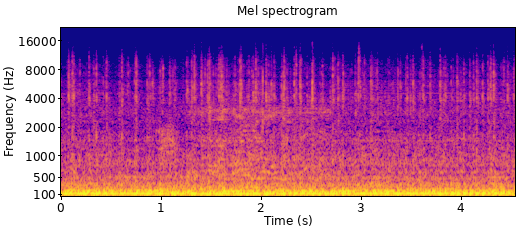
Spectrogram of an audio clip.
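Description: An injected nitro drag racing car idles at low RPM at a dragway, a steady, deep rumbling engine drone with a strong low hum that keeps going without a break. A commentator's voice talks over it faintly.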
